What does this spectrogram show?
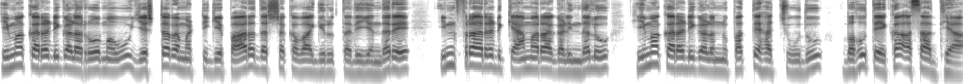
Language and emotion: Kannada, neutral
